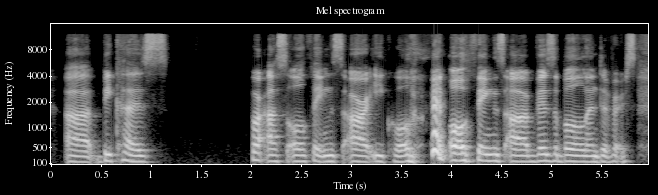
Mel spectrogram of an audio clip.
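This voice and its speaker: Over a quiet background, a woman with a Caribbean accent talks at a fairly slow pace in a very deep, low pitch with monotone, flat intonation. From Trinidad and Tobago. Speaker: actor, theater company founder and speaking coach. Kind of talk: podcast interview.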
